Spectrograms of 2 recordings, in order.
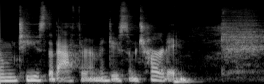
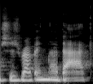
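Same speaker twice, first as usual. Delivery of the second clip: ordinary delivery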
